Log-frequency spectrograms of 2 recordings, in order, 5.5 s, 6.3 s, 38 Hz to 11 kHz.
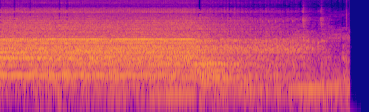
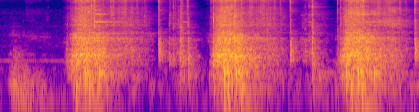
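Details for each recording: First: Honda four-stroke engine on a commercial pressure washer that would not start, run after valve clearance adjustment (decompressor) with fuel valve and choke open: small single-cylinder buzz at a steady even pace, no misfires, then cut off cleanly; running properly. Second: Honda 4-stroke engine on commercial pressure washer, cold, choke tried closed, open and middle: four hard recoil pulls, engine spins briefly but never fires; cranks no start, suspected valve clearance issue with decompressor.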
